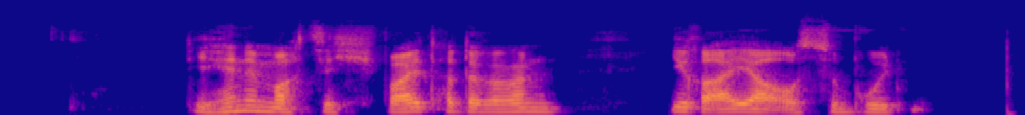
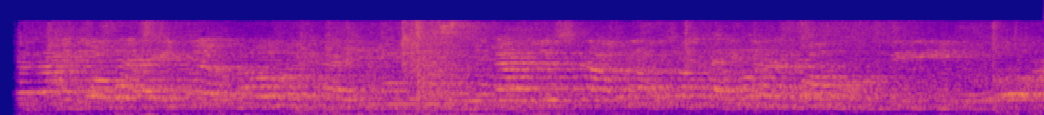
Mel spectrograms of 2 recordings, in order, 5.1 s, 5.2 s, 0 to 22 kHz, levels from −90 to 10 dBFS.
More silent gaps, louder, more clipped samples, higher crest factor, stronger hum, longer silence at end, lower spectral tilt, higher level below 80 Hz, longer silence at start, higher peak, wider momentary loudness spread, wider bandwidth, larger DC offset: neither; first, -24 LUFS vs -27 LUFS; neither; first, 22 dB vs 16 dB; neither; first, 0.55 s vs 0 s; first, -5.5 dB/octave vs 0 dB/octave; second, -66 dBFS vs -58 dBFS; first, 0.95 s vs 0.1 s; first, -4 dBFS vs -12 dBFS; first, 15 LU vs 6 LU; second, 9 kHz vs 11 kHz; neither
